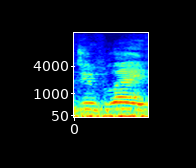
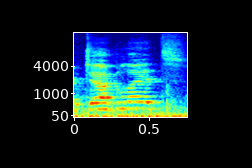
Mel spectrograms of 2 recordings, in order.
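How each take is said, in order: First: The final T sound is silent. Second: The final T sound is pronounced. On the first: "I think the T might be silent" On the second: "Or doublet?"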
